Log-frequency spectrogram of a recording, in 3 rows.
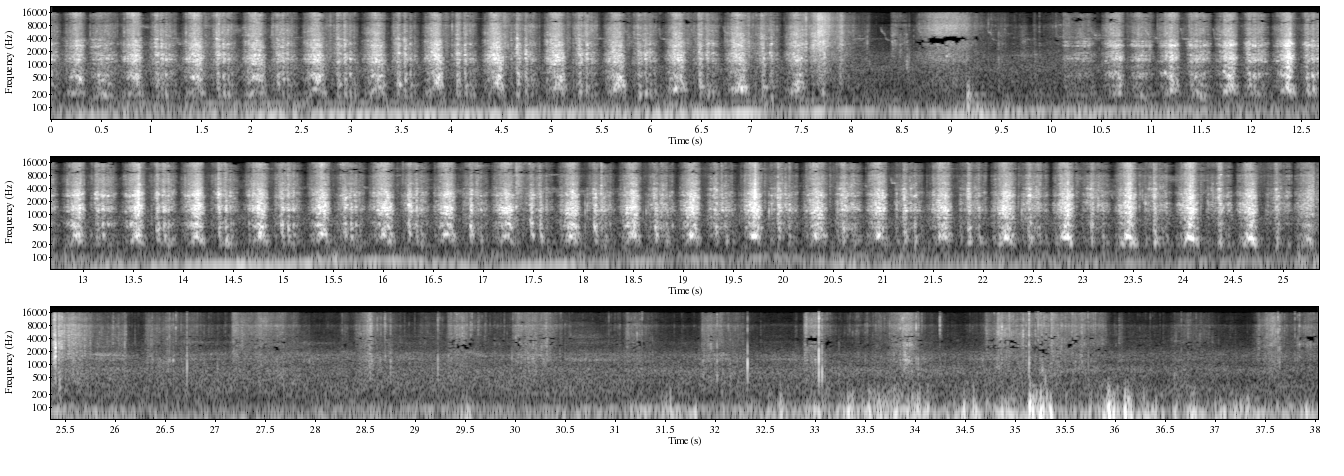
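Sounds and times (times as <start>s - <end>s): hand saw cutting wood: 0.0s - 8.0s, 10.0s - 25.9s.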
